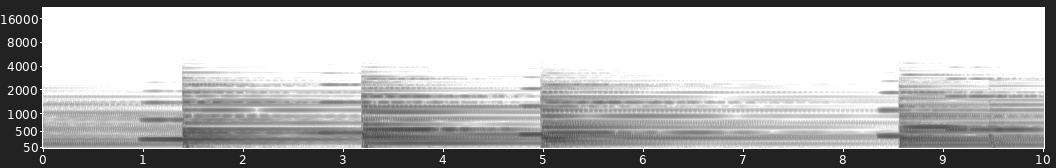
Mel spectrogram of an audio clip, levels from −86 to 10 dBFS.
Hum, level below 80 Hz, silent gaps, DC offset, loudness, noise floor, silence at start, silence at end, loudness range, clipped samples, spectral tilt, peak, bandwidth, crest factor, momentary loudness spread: none; -60 dBFS; none; under 0.1%; -25 LUFS; -51 dBFS; 0 s; 0 s; 7 LU; under 0.1%; -8 dB/octave; -10 dBFS; 4.1 kHz; 16 dB; 19 LU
